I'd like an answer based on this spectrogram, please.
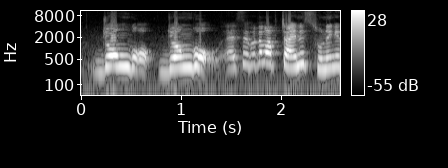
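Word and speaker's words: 中国: लेकिन जो Chinese language है उसमें जो नाम है वो है जोंगो।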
